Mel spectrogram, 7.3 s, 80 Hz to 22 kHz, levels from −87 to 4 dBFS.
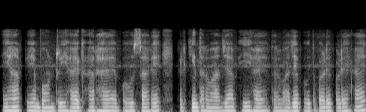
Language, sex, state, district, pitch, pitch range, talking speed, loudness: Hindi, male, Jharkhand, Palamu, 135 Hz, 130-140 Hz, 140 wpm, -19 LUFS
